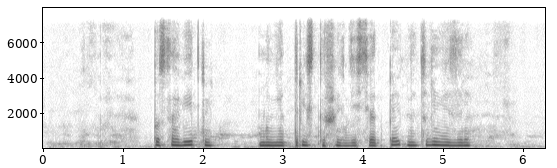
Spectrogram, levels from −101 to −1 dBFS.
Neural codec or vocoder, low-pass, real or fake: codec, 16 kHz, 2 kbps, FreqCodec, larger model; 7.2 kHz; fake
